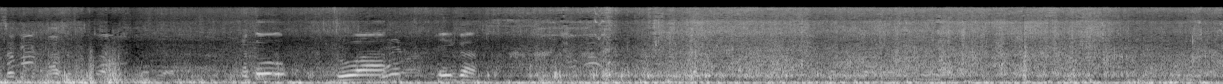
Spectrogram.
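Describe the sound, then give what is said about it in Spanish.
A divers' motorboat pushes out to sea in Indonesia during a search operation, its engine a steady loud roar mixed with rushing spray and wind, while voices briefly call out early on. “Y este es el sonido precisamente de una de las incursiones en el mar de los buzos.”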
